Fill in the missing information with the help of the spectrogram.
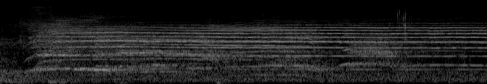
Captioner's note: audience cheering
